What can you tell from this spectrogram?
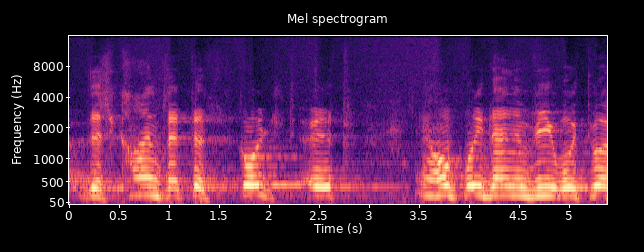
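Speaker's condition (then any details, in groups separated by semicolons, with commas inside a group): Cerebral palsy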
